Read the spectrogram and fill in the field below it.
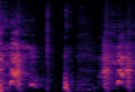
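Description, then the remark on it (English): A series of harsh coughs in quick bursts, roughly four of them, with a short silent gap in the middle and no speech. “But sorry about the coughs.”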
